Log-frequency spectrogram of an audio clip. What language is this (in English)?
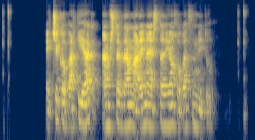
Basque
